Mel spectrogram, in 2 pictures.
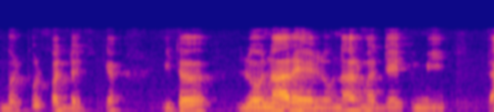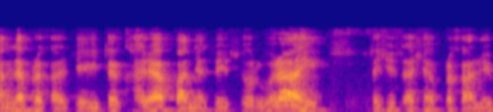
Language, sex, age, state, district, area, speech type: Marathi, male, 45-60, Maharashtra, Buldhana, rural, spontaneous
